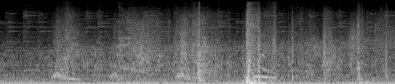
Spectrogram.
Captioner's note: intense music; air whooshing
